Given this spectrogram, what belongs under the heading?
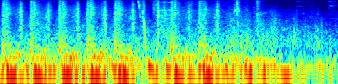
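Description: Rapid automatic gunfire from the JAK Jawbreaker in Call of Duty Warzone Rebirth, a fast, evenly spaced burst of loud close shots lasting over a second before trailing off.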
